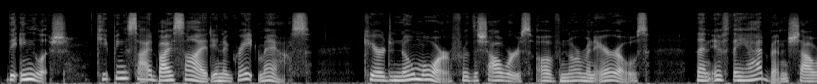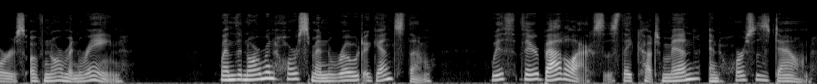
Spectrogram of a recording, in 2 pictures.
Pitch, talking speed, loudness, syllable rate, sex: 185 Hz, 165 wpm, -20 LUFS, 4.4 syllables/s, female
